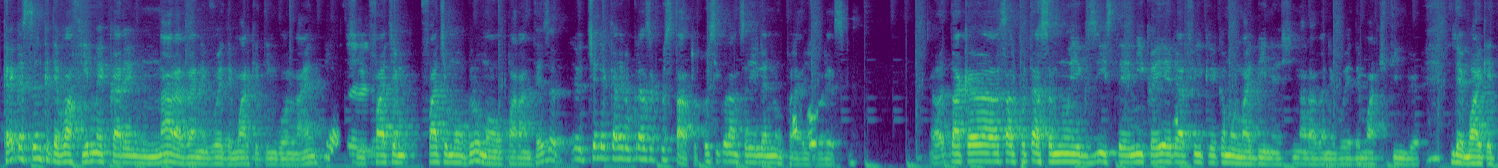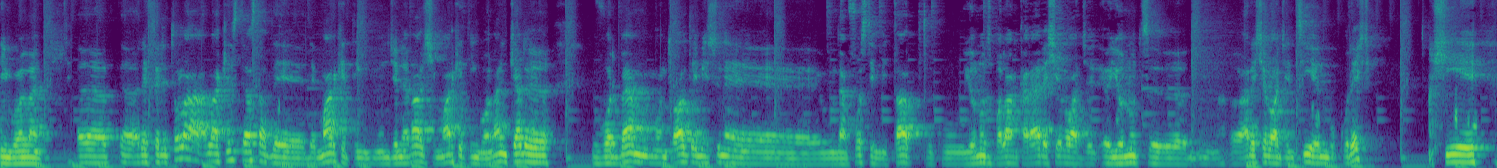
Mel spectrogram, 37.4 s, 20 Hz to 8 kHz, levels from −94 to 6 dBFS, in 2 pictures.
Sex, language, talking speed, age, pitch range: male, Romanian, 150 wpm, 20-39, 105-135 Hz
